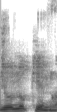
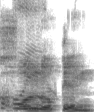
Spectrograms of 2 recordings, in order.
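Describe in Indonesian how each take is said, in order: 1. Kata ini diawali dengan bunyi j. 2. Kata ini diawali dengan bunyi kh. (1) "Bukan julukin"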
